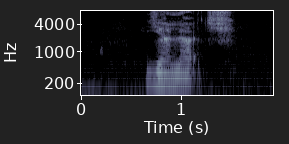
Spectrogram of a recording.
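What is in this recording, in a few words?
"yalachih", type-of-tree, Tlacochahuaya Zapotec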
